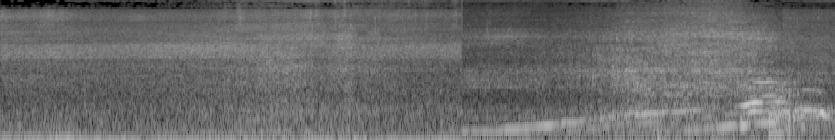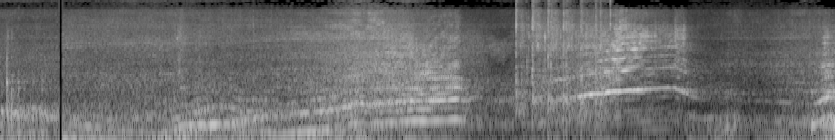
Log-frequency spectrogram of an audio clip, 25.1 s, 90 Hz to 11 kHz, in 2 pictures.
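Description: Lamborghini Aventador's V12 engine rumbling at low revs, then accelerating hard, its note rising in several steps as it shifts up. Near the end another sports car accelerates away, its engine note rising and then falling.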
